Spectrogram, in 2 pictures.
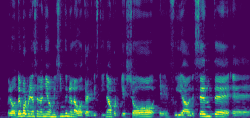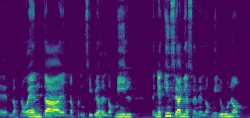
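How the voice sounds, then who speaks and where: Music plays behind a woman who speaks at medium pitch and a moderate pace, with ordinary pitch variation and hardly any pauses. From Argentina, Pilar (Buenos Aires province). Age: 30s. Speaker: feminist politician and government official. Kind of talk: radio interview. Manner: halting, many fillers and repetitions.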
